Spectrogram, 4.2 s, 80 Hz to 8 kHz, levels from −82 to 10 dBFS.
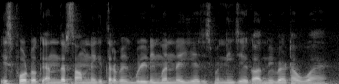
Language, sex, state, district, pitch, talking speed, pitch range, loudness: Hindi, male, Uttar Pradesh, Shamli, 120 Hz, 270 wpm, 120-125 Hz, -20 LUFS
